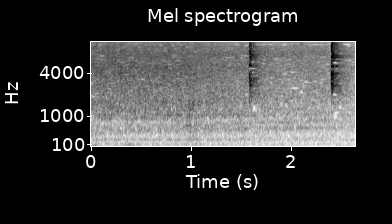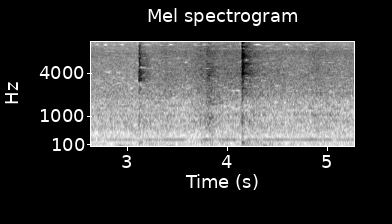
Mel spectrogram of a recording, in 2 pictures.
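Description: Marinated chicken pieces sizzling in a hot wok with a steady hiss, while a spatula is stirred through them, striking the wok about four times.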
